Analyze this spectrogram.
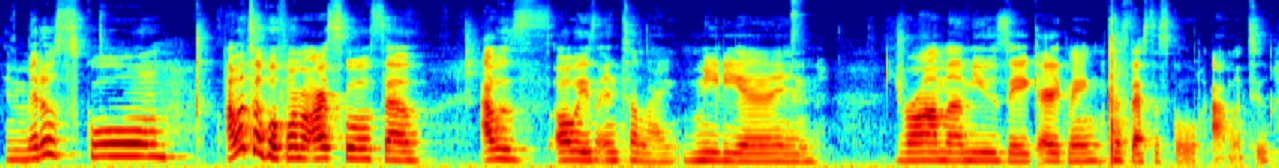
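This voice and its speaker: A woman's voice: mid-range voice, moderate pace. Young woman telling stories casually. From Maryland, USA. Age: 20s. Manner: relaxed storyteller, laughs easily. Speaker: music artist guest. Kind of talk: casual interview chat. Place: recording studio.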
